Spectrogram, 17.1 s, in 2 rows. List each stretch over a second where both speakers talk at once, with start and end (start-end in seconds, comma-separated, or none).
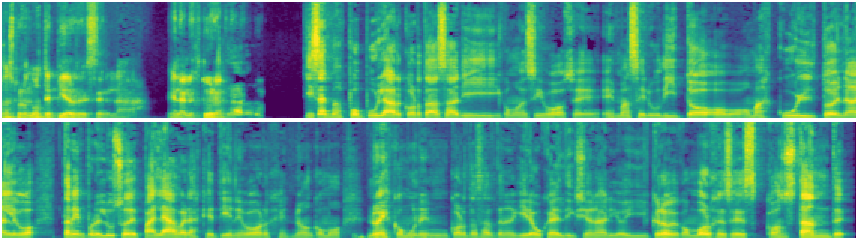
none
